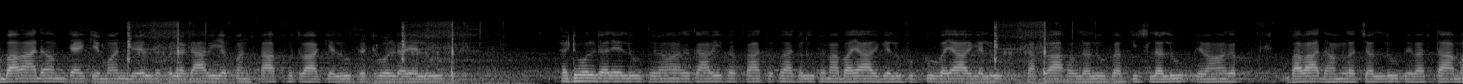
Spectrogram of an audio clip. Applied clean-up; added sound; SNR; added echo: none; Liquid; 9 dB; none.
